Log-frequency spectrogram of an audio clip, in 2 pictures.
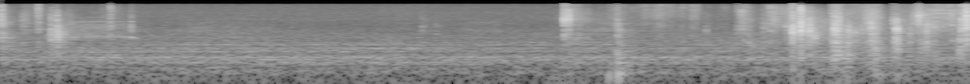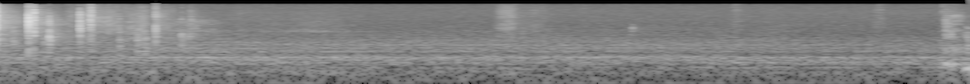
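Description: Old stickers are peeled off a paper planner with dry crinkling and short tearing rasps, clustered into a busy stretch in the middle and sparse at the edges, heard close and alone.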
